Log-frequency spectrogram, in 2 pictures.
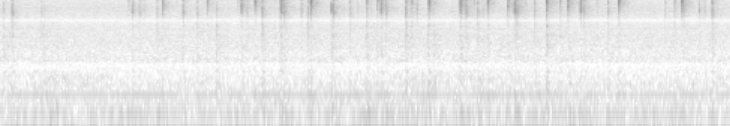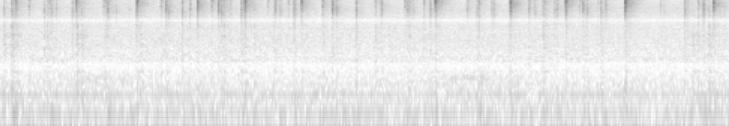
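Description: The long natural nails of both hands tap rhythmically, mostly softly, on a solid, flat, light wooden tabletop, with one hand resting flat at the start. Quick, dry, bright clicks patter in a steady stream over a faint low hum, with a few slightly sharper taps near the end.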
